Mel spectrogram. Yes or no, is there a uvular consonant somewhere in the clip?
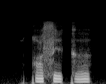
yes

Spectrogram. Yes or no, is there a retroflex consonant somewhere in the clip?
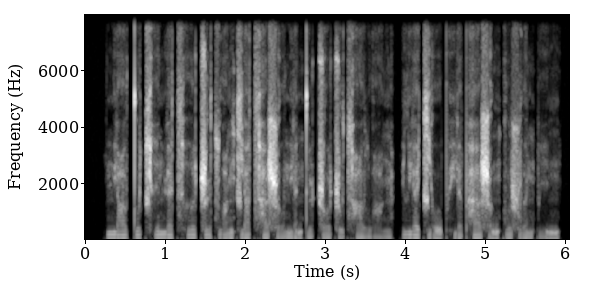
yes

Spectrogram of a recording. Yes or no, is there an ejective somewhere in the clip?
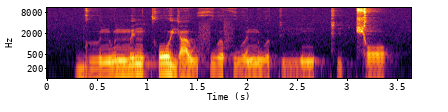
no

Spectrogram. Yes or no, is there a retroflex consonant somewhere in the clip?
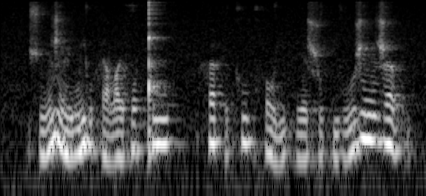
yes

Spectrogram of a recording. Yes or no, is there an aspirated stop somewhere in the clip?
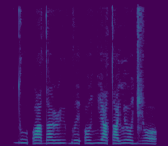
no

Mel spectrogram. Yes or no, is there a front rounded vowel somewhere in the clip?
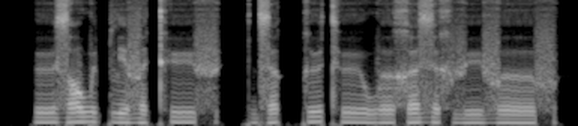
yes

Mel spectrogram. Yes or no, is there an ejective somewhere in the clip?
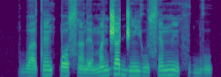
no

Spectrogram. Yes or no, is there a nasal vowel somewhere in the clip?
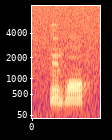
yes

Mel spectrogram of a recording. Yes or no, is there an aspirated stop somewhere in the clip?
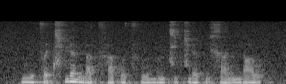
yes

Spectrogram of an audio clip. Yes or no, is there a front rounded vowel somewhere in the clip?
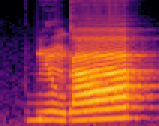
no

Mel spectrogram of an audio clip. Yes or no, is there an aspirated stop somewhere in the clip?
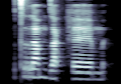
no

